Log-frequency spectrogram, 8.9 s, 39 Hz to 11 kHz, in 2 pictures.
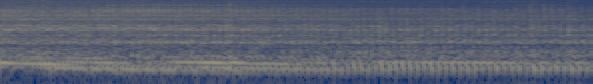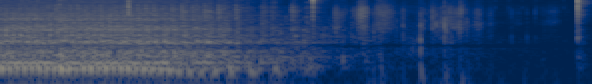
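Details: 1994 Polaris Xplorer 300 4x4 single-cylinder after a top-end rebuild, steady low buzzing drone at certain rpm and on deceleration, with or without primary clutch, driving or stationary; nothing obvious rubbing, source unknown.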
